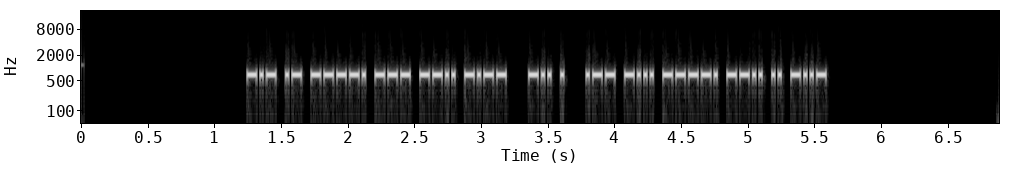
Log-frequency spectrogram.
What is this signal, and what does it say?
Morse code, heard as a keyed tone, about 46 wpm, 690 Hz. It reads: KA9OZY DE WB9ZIX
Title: USA Callsign DE Callsign - 6 Characters - 50wpm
